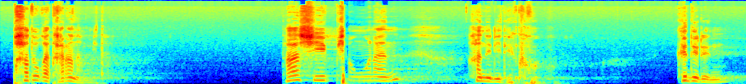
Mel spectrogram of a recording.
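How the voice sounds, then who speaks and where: A man's voice: mid-range voice, breathy edge, long reverb tail. A man preaching a sermon to young adults, telling a story with acted quotes and questions to the audience. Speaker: pastor.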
